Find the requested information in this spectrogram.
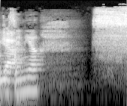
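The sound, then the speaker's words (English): A short voiced sound trails into a soft hiss, then after a brief silence a person doing the snake breathing exercise exhales a loud, steady, high-pitched hiss through the teeth, like a snake. “And have this like exhale where you make the hissing sound.”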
